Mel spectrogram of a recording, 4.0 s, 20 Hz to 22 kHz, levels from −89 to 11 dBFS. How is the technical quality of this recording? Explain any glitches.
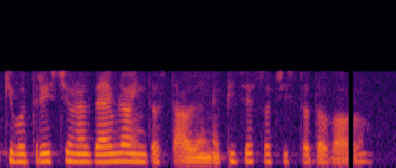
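The recording has two glitches close together near the end: the noise suppressor swallows some speech, and then a short dropout of silence follows. It is telephone-band audio, consistent with G.711 mu-law at 64 kbps, with nothing above 4 kHz and room noise sitting about 25 dB below the speech.

Between 2.64 and 3.33 s, speech is cut by the noise suppressor. The suppressor mistook quiet parts of the speech for background and turned them down together with the noise, by about 11 dB at the deepest point. In total, a bit over a tenth of a second is affected. Soft consonants and word endings come out faint or swallowed. On a spectrogram these show as patches where the energy fades abruptly toward the noise floor. The waveform envelope dips in short notches that don't follow the natural decay of the speech.

From 3.48 to 3.54 s, there is packet loss filled with silence. 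About 60 ms of audio went missing in transit, which fits two lost 30 ms packets. The receiver substituted digital silence. The speech stops dead and restarts with hard edges. The waveform shows a flat line with abrupt, square cuts at both ends. The spectrogram shows a clean vertical gap across all frequencies.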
